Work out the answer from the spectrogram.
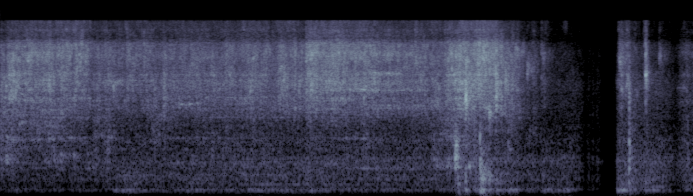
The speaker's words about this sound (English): Let me rinse it and I can put it to dry.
